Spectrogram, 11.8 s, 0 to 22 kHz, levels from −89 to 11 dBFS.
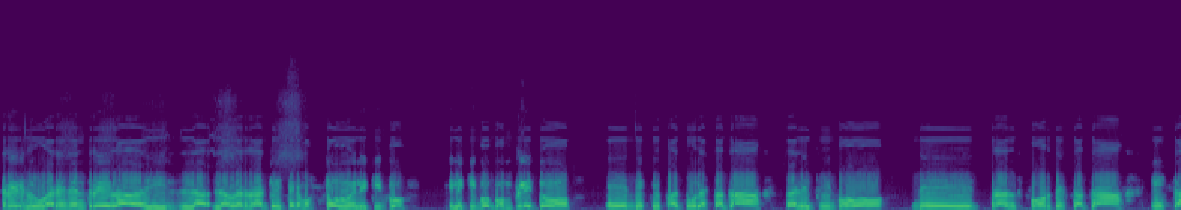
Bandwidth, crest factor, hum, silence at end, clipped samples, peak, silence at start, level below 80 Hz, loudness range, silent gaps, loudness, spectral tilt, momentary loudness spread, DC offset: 9 kHz; 12 dB; none; 0 s; under 0.1%; -14 dBFS; 0 s; -66 dBFS; 2 LU; none; -26 LUFS; -3.5 dB/octave; 6 LU; under 0.1%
